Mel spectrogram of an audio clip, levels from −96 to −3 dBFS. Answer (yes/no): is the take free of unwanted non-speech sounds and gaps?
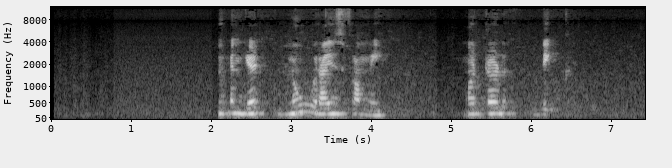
yes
